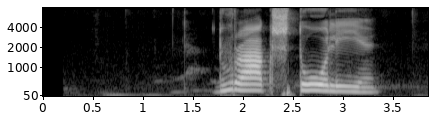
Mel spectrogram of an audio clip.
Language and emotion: Russian, angry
